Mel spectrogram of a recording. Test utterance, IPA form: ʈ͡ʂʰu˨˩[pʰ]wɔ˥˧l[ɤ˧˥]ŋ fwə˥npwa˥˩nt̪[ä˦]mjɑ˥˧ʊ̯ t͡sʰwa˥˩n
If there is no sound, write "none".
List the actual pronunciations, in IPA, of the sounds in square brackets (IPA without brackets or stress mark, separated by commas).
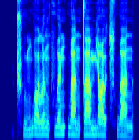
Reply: m, ɤ˥˩, ä˥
